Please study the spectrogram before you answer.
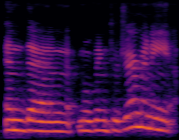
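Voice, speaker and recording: A woman's voice: medium pitch, moderate pace, a little mellow, dull audio. A woman in her thirties, from Israel, talking as a violinist guest in an interview, thoughtful with many fillers and restarts. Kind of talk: casual interview talk.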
